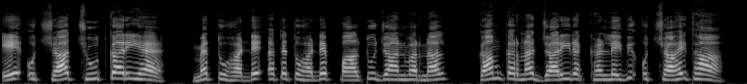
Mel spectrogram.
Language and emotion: Punjabi, surprised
